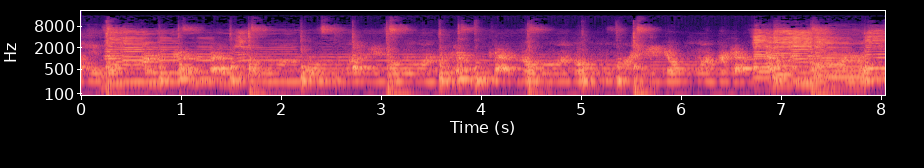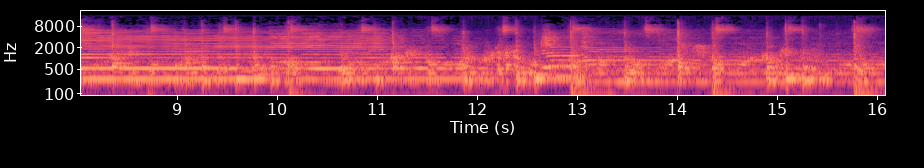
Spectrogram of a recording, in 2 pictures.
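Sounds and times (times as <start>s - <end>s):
saxophone holding long notes: 0.0s - 5.2s, 6.7s - 16.0s.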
